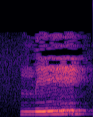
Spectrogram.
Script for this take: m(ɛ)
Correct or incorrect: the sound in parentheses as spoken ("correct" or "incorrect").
incorrect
